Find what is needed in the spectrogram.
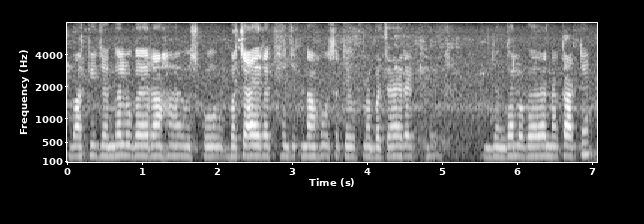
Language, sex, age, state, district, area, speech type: Hindi, female, 60+, Uttar Pradesh, Lucknow, rural, spontaneous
